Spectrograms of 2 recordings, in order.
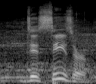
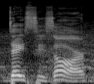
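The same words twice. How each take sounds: First: The surname is said with a plain, non-French pronunciation. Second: The surname is said with a French-sounding pronunciation. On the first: The speaker calls it right. "the correct pronunciation of the name is actually" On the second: The speaker calls it wrong. "I did make it sound like a good French name"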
